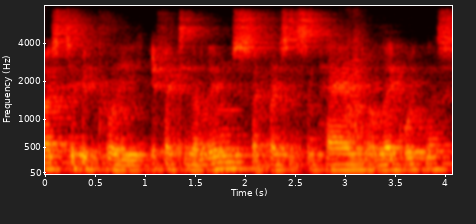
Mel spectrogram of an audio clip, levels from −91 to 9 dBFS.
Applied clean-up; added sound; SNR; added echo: neural separator model SepFormer DNS4.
